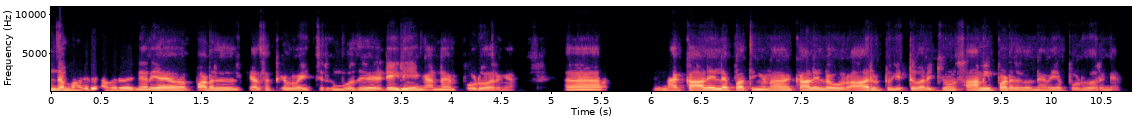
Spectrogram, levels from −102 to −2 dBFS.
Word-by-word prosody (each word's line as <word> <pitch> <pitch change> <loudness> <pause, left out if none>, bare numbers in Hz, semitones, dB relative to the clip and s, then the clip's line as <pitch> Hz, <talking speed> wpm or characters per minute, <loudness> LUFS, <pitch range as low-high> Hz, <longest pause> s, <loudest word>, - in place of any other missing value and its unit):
அந்த 190 +3 +5
மாதிரி 200 +2 +2
அவரு 165 -1 0 0.2
நெறைய 160 +3 +3 0.4
பாடல் 155 +1 +2 0.3
கேசெட்டுகள் 145 -1 -3
வைச்சிருக்கும் 140 +1 -6
போது 160 +4 -3 0.3
டெய்லி 165 +2 +4
எங்க 140 -3 -1
அண்ணன் 145 0 -3
போடுவாருங்க. 125 -4 -3 0.6
ஆ - - +1 0.8
இதுன்னா 170 +3 -2 0.2
காலையில 170 +3 +5
பார்த்தீங்கன்னா, 145 +1 0 0.2
காலையில 150 +1 +4
ஒரு 145 - -3
6 155 +2 +4
டு 155 - -4
8 140 +1 -3
வரைக்கும் 135 +4 -3
சாமி 210 0 +3
பாடல்கள் 125 -5 -1
நெறைய 125 +2 -5
போடுவாருங்க. 115 -1 -8
145 Hz, 145 wpm, -23 LUFS, 135-160 Hz, 0.8 s, அந்த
